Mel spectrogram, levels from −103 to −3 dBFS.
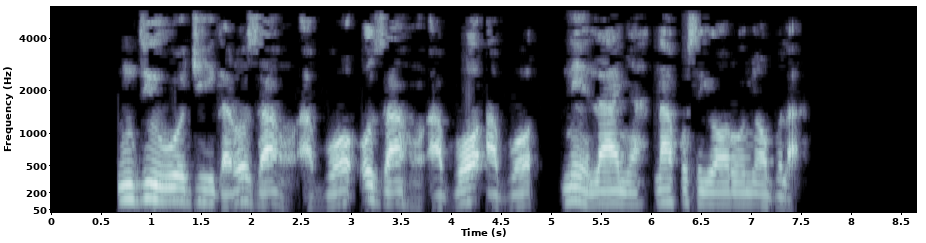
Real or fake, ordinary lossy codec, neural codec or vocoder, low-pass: real; MP3, 24 kbps; none; 5.4 kHz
